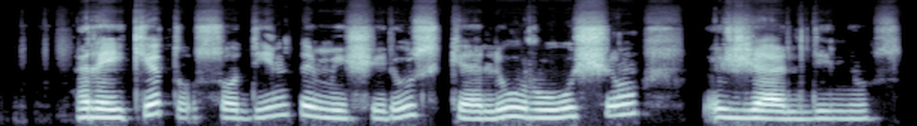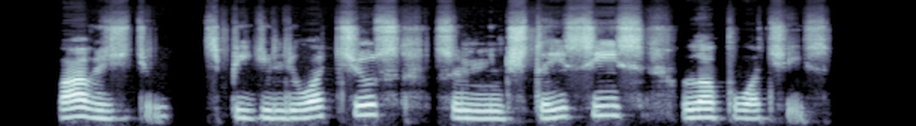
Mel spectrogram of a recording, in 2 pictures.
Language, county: Lithuanian, Panevėžys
